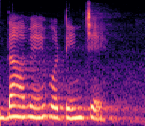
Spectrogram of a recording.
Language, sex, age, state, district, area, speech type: Goan Konkani, female, 18-30, Goa, Quepem, rural, read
